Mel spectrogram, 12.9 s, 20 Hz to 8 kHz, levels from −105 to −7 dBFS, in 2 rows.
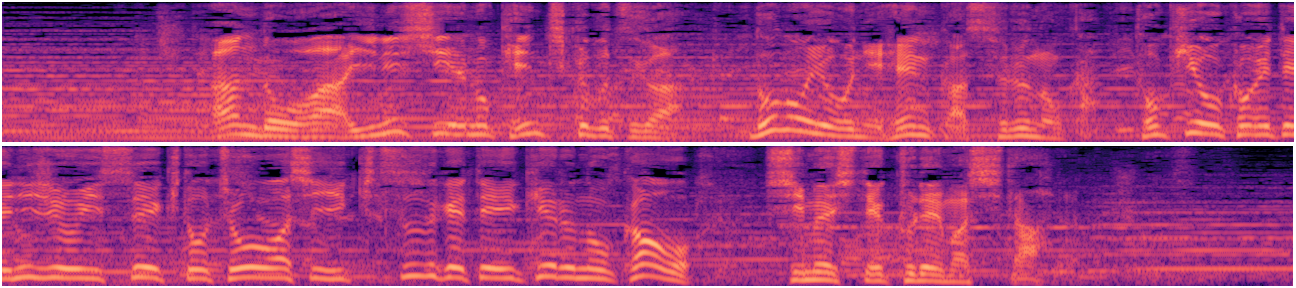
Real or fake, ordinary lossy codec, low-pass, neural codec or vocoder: real; none; none; none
